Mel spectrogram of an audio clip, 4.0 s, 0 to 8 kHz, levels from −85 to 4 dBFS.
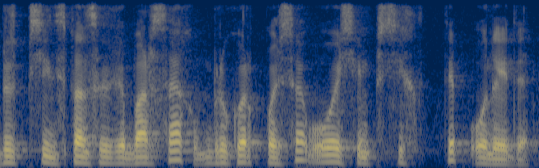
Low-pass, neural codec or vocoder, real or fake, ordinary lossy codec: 7.2 kHz; none; real; Opus, 64 kbps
